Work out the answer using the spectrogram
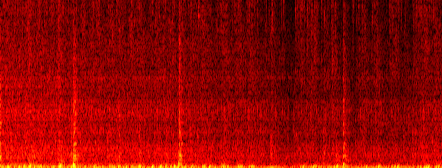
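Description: Lumpy, uneven idle with irregular stumbles and pops and a loudness that rises and falls; the cold engine is missing on some cylinders.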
